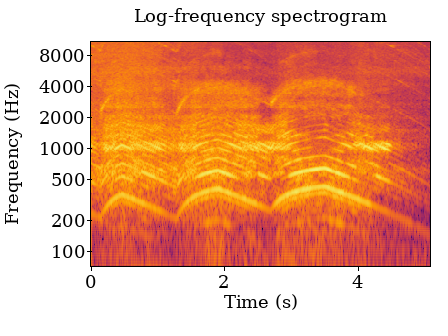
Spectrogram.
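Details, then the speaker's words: Richu electric planer, rerun after blade balancing: no more vibration, but a very loud, rough whirring with a rising and falling whine as it spins up; worn bearings turning in their housing. "tidak memang ini sudah tidak bergetar tapi ada suara yang sangat keras"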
